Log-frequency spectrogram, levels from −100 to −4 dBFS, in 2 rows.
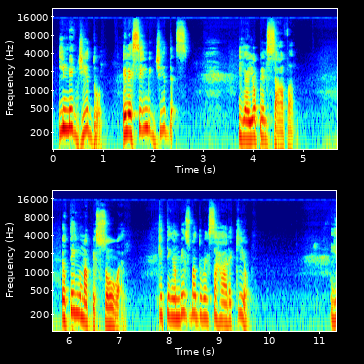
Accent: Brazilian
